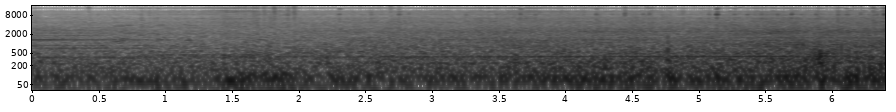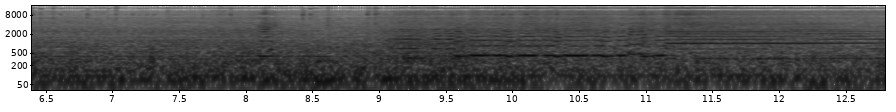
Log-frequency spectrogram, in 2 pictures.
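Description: Bus engine and road noise as a steady low rumble that grows louder as it speeds up. From about nine seconds in, a multi-tone horn sounds, its notes shifting and then holding.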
